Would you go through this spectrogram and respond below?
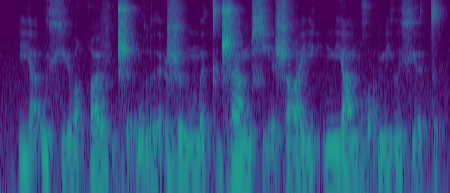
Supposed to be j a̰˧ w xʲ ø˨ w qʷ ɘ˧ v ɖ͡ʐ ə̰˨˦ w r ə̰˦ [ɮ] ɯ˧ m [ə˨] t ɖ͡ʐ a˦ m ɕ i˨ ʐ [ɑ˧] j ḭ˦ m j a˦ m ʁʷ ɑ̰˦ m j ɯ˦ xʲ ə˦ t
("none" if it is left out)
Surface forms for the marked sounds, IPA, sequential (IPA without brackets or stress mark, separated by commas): ʐ, ə˦, ɑ˧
